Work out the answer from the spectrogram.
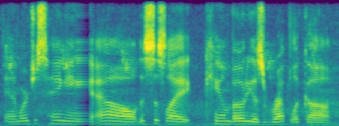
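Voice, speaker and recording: A man's voice: a little high, flat delivery, a little slow. An American man from Florida chatting casually to live-stream viewers from a city park, rambling and greeting people as they join. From Orlando, Florida, USA. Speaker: expat livestreamer. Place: outdoors on steps in a busy city park. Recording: noisy outdoor city street. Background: street and traffic noise.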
